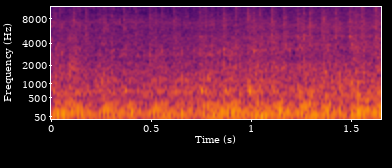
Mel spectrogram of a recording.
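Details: 1985 Merkur XR4Ti, first run after a broken inertia switch was found that kept the fuel pump from running: an uneven, lumpy idle with irregular low pulses and a slight stumble; rough idle, cause not yet found.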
